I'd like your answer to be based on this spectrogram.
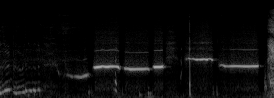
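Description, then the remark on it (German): A person whistles the X-Files theme, a slow, eerie melody of sustained tones, starting with a brief breathy lead-in, then clear held notes rising and falling. “Jetzt, ich versuche die Akte X-Musik zu pfeifen.”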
